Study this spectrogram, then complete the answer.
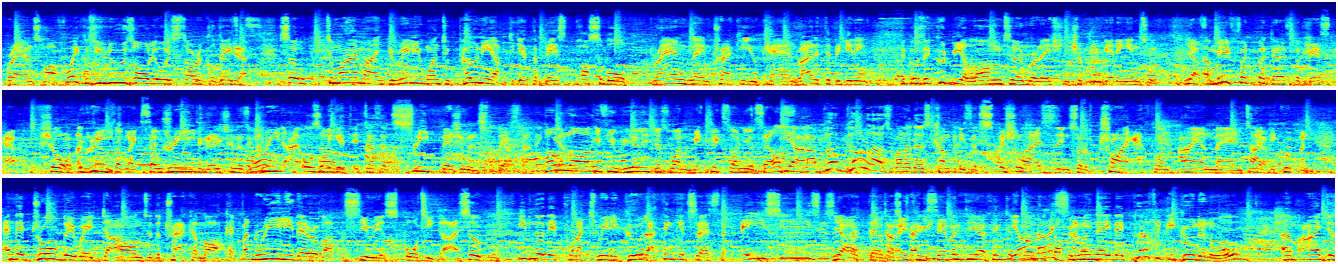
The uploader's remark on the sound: back at Brownies&Downies during the lunchtime rush and try to spin the ambient noise as a podcast feature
